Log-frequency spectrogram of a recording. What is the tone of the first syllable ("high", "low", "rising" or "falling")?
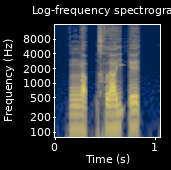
low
